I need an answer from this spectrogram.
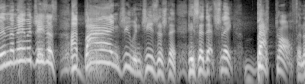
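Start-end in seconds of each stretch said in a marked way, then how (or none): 0.0-2.7 high, raised preaching shout; forceful binding command. Retold or imitated. Man binds the attacking snake, forceful shouted command. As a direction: command it with full authority.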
